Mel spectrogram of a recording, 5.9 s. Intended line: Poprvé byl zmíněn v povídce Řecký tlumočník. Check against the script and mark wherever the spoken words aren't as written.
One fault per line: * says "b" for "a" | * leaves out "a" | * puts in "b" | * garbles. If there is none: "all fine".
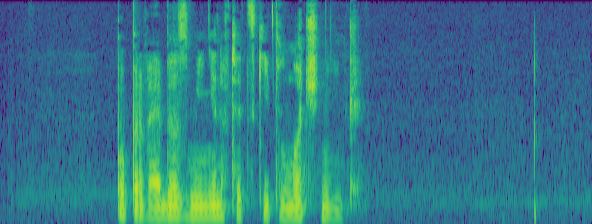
* leaves out "povídce"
